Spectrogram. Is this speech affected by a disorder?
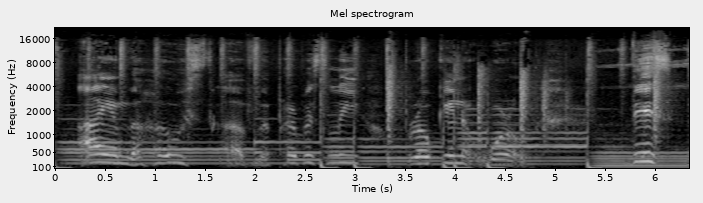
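Yes: cerebral palsy.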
